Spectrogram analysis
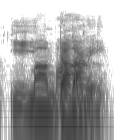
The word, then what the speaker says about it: Mamdani: that a lot of these terms for this Mamdani, I'm pronouncing his name incorrectly. I'm almost certain, but I'm not. So like, hi, mom. Don, Don, E, Mamdani. Mamdani.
